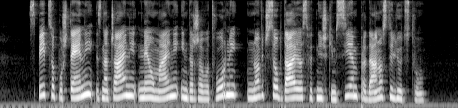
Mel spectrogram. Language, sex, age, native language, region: Slovenian, female, 30-49, Slovenian, Gorenjska region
